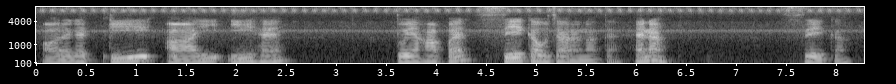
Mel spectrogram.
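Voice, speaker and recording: A man's voice: mid-range voice, extremely slow, pauses often, dark tone, rough recording. A man teaching English spelling rules in a classroom-style lesson, spelling words out letter by letter and repeating each phrase with a "theek hai" check after most points.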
